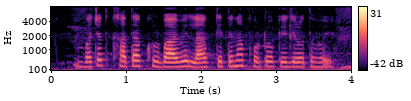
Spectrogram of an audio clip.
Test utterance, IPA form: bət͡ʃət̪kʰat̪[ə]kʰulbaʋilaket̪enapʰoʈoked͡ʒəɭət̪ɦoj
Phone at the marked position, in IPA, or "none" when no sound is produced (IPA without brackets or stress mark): a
